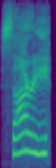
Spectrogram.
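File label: "sorry", English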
